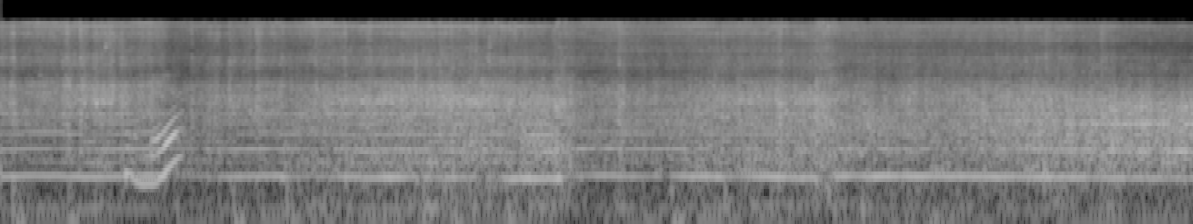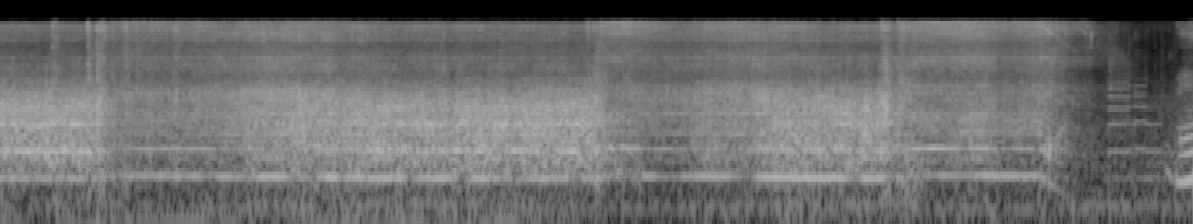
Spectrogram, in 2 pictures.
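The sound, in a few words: hand blender blending coconut milk mixture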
